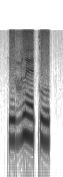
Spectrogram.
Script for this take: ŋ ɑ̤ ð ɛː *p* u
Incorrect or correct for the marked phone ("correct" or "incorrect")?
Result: incorrect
